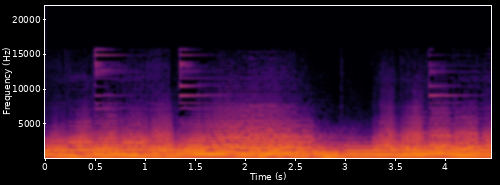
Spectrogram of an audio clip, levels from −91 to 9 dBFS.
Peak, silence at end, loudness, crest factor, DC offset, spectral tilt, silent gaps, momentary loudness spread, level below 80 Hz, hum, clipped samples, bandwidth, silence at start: -2 dBFS; 0 s; -15 LUFS; 12 dB; 0.5%; -5.5 dB/octave; none; 3 LU; -36 dBFS; none; under 0.1%; 16 kHz; 0 s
